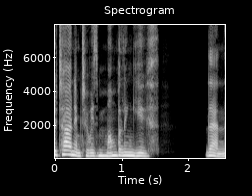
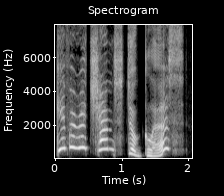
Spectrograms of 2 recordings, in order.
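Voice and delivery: put-on sharp, high scolding old teacher; stern headmistress; slower than usual. A narrator's reading. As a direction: admonish him like a former headmistress. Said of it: "admonished Edith Hurd".

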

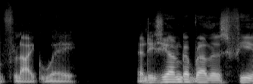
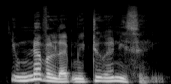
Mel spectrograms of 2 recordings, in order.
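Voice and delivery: put-on high, louder child's protest; angry little boy; 11 semitones higher, 7 dB louder than usual. Dorian to Tom, high loud angry protest. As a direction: stamp your foot in words. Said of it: "look of an angry cherub".

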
